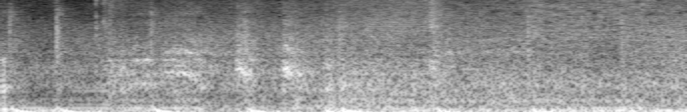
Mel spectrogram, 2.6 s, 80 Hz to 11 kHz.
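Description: A 2015 Isuzu D-Max 2.5 Ddi VGS Z Hilander diesel pickup truck engine cranks and catches, then settles into a low, lumpy idle, heard close and fairly quiet.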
